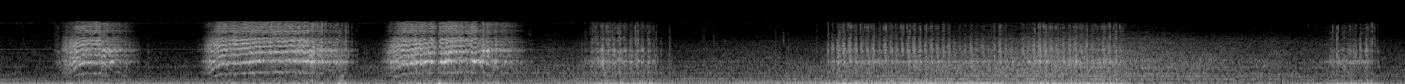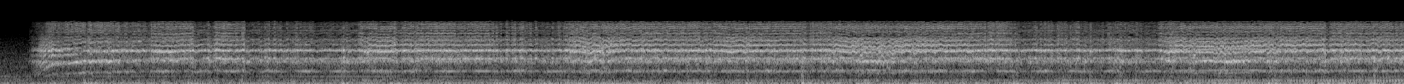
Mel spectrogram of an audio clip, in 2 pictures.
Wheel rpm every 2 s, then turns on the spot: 20, 70, 70, 10, 30, 30, 0, 80, 160, 160, 160, 160, 160, 160.
6-12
